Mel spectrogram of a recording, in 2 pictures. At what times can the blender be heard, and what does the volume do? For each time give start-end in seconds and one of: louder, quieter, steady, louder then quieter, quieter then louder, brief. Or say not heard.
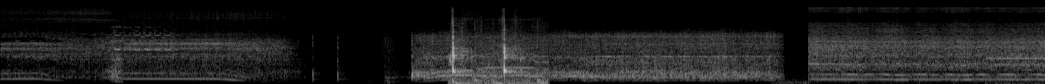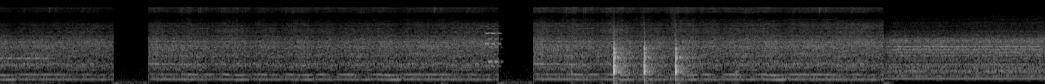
0.0-20.8 louder.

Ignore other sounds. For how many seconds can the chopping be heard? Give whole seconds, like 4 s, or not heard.
3 s.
